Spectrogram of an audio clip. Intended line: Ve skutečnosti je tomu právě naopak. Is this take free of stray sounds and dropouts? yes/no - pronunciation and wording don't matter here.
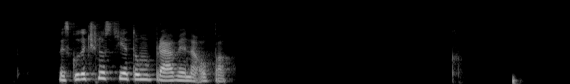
yes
